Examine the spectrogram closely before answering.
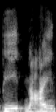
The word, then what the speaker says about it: benign: 발음은 이제 benign 되죠. G가 무구명 현상이 되는데 요거는 이제 상냥하고 친절하고 다시 말해서 kind 정도로 여러분이 이제 보시게 되면 됩니다.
